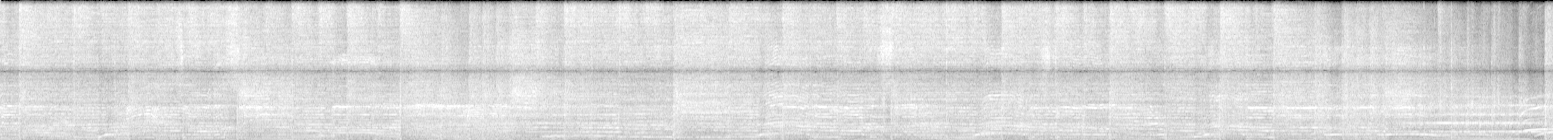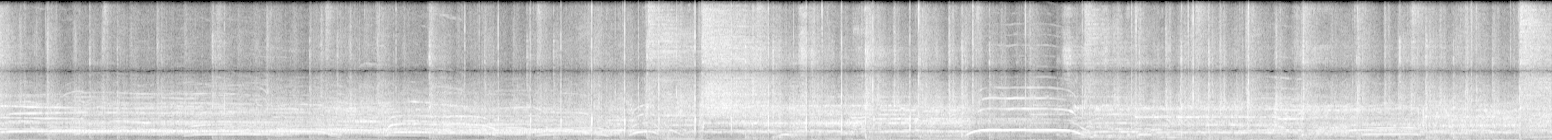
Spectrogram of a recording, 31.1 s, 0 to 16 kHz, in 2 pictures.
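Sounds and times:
audience whooping and cheering: 0.0s - 31.0s
live band playing: 0.0s - 31.0s.

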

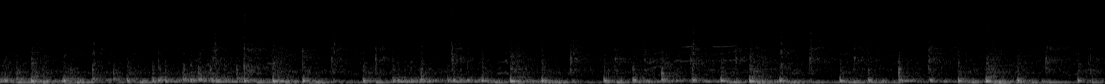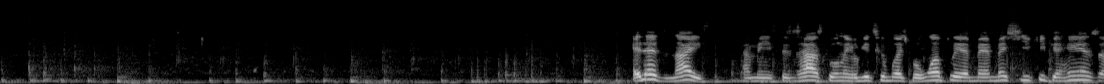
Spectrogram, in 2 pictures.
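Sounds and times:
snare drums: 0.0s - 22.0s
tenor drums: 0.0s - 22.0s.

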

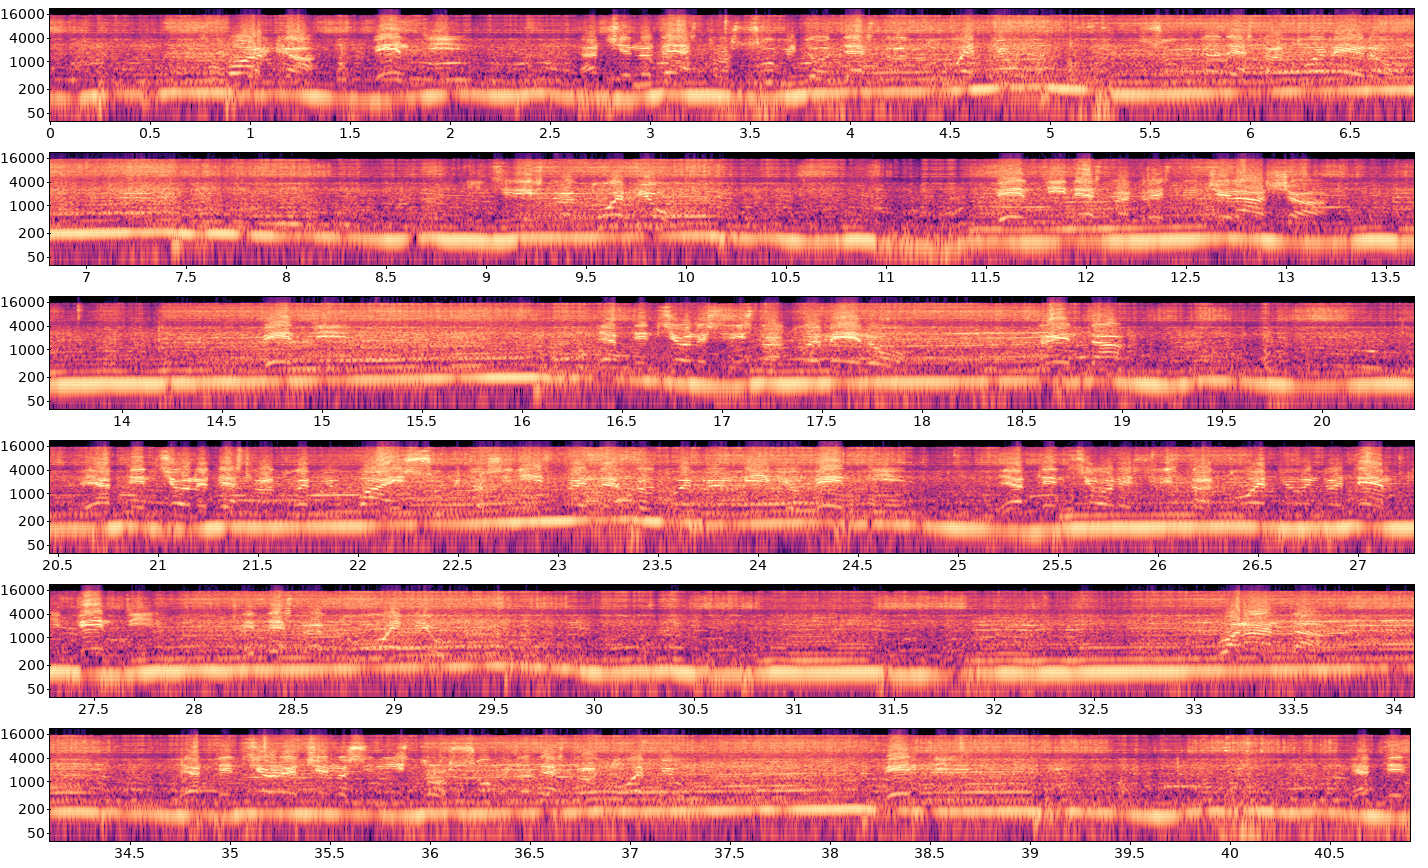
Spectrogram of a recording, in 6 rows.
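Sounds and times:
rally car engine revving: 0.0s - 40.9s.

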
